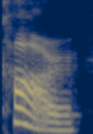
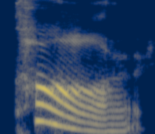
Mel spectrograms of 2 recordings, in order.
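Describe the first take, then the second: First: It is said as if smiling, with R. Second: It has a long open A, no strong R.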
